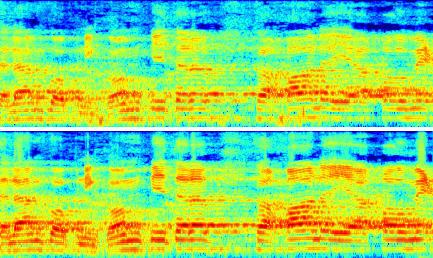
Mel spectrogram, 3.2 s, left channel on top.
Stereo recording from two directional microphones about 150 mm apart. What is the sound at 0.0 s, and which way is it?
A man's voice, 30° right (ahead or behind).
